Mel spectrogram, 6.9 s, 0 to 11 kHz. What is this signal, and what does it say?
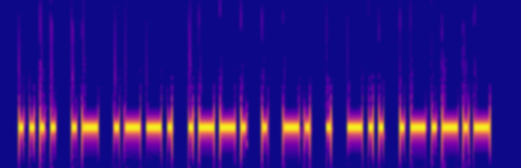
Morse code, heard as a keyed tone, about 17 wpm, 700 Hz. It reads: HAPPENED.
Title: Sentences from Top 1000 Words - Review Part 4 - 17wpm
